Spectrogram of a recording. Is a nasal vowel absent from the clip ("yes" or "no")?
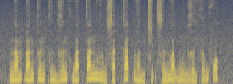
yes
